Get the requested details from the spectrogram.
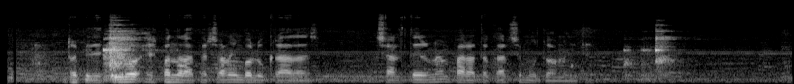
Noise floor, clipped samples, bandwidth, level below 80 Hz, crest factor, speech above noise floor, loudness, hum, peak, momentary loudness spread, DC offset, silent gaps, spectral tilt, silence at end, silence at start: -49 dBFS; under 0.1%; 11 kHz; -64 dBFS; 24 dB; 25 dB; -23 LUFS; none; -2 dBFS; 23 LU; under 0.1%; none; -4 dB/octave; 0 s; 0.1 s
